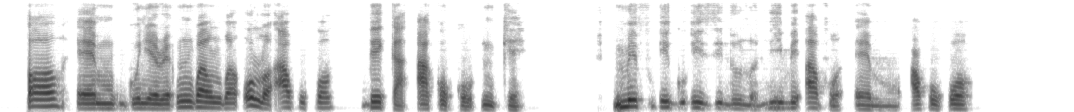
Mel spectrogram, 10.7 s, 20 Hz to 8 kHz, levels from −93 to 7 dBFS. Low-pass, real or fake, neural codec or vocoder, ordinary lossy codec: 7.2 kHz; fake; codec, 16 kHz, 4 kbps, FunCodec, trained on LibriTTS, 50 frames a second; none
